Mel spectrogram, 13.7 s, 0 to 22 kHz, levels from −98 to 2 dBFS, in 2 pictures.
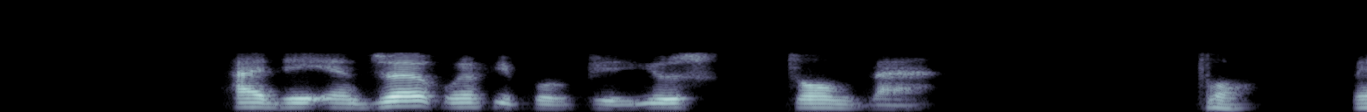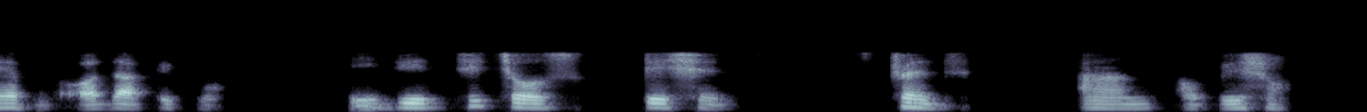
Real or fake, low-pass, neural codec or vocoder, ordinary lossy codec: fake; 3.6 kHz; codec, 24 kHz, 0.5 kbps, DualCodec; none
